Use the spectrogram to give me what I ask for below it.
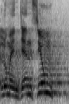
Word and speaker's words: Lumen gentium: al capítulo octavo de Lumen gentium que se pronuncia Lumen jium y usted encontrará lo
